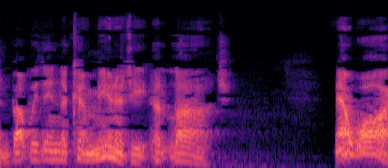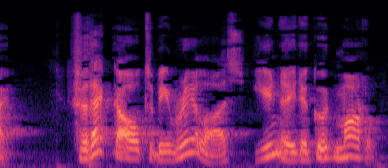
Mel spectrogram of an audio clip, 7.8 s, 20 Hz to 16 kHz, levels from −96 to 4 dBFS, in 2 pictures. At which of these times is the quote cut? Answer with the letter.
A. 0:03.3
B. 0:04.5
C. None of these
B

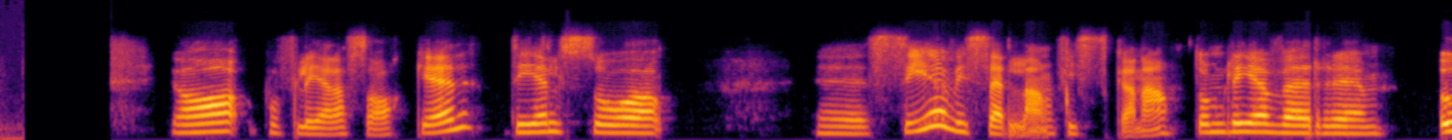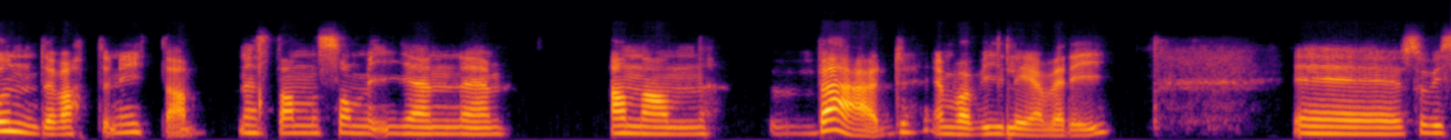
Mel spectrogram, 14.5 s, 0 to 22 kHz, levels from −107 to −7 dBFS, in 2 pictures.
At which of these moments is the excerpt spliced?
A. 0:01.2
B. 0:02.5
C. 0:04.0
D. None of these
A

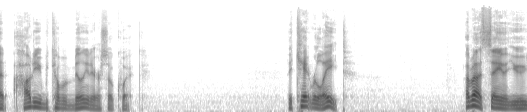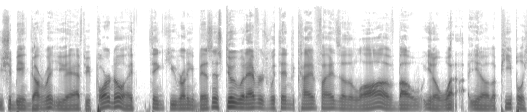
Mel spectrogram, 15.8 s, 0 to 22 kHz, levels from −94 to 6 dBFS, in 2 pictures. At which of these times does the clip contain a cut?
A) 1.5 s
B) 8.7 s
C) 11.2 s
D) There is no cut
C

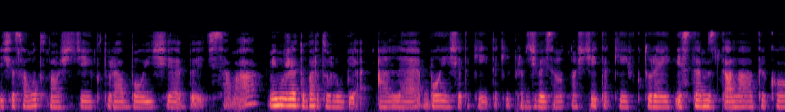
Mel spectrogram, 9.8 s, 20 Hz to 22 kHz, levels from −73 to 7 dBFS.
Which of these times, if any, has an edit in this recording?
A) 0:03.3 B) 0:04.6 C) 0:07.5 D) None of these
D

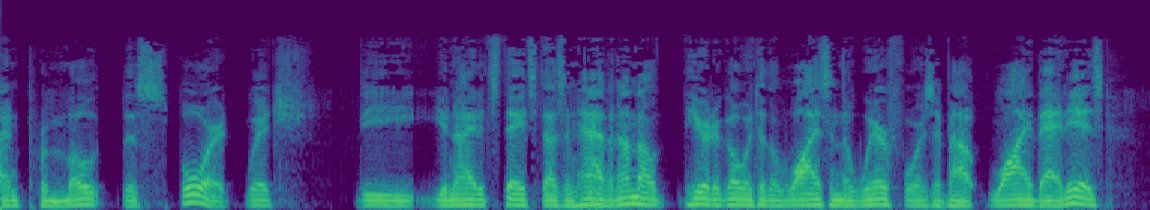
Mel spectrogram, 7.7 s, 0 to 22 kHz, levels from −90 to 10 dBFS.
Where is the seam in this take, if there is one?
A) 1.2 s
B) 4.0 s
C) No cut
C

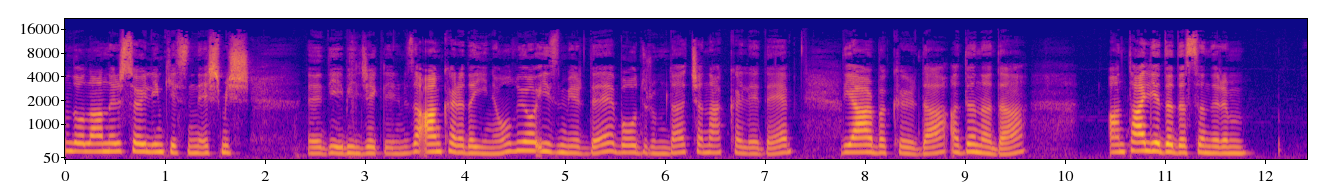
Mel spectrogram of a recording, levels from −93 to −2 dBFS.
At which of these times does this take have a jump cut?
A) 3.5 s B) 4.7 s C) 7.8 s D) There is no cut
C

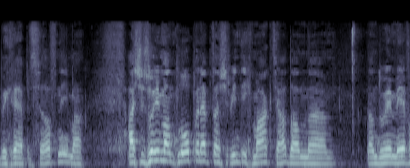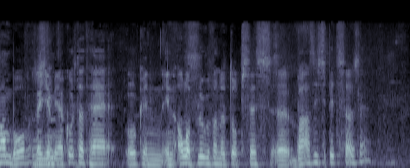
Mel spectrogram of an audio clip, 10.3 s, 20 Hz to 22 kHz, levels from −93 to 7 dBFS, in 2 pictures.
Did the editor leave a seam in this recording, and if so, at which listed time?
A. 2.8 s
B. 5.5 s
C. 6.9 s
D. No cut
A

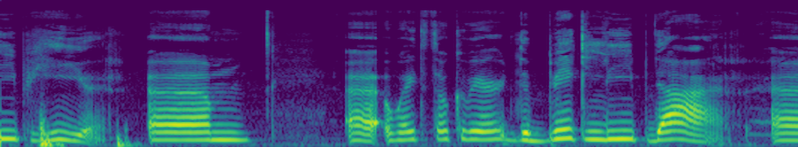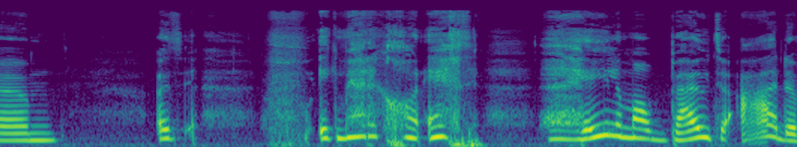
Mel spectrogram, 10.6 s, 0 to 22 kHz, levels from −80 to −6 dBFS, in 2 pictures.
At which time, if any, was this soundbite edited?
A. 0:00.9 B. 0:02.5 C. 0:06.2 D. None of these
B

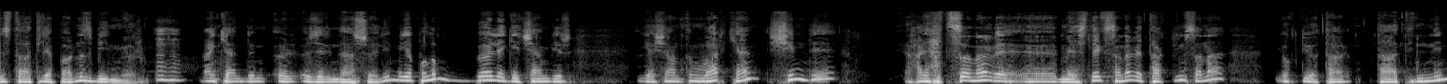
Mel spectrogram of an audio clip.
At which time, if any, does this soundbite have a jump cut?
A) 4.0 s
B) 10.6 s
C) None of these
A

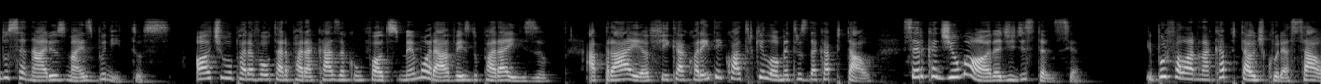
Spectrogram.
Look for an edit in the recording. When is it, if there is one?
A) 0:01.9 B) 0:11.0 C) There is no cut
C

